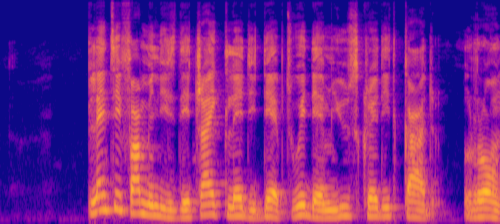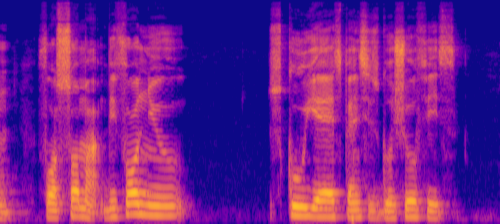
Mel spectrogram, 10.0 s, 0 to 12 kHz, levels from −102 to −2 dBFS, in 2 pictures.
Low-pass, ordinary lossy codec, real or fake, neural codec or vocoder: none; none; real; none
